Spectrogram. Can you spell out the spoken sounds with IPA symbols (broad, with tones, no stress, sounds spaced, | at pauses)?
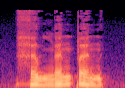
h ɐ˨˩ w ŋ ɐ˨˧ n p ɐ˨˩ n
